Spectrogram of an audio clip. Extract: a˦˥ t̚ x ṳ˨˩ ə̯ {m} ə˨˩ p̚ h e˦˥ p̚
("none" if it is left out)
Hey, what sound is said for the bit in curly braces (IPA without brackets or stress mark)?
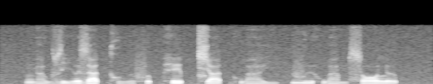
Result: f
